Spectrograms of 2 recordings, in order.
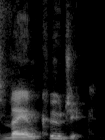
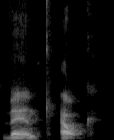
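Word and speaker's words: van Kuijk: And so it looks like when you look at his last name, it looks like it's Van Kujik is how I would pronounce it. But it's actually pronounced in the Netherlands, in Holland, it is pronounced Van Kalk.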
